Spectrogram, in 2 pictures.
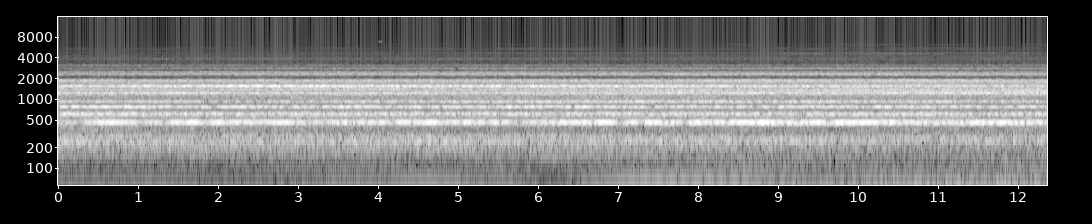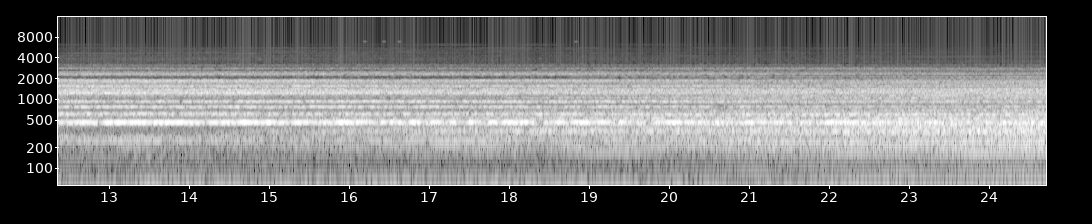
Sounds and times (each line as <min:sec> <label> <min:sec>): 0:00.0 slowly evolving ambient drone pad 0:24.7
